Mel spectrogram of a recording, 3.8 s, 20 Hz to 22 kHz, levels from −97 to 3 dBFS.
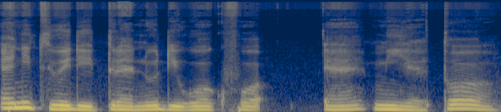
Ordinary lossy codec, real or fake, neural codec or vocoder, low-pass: none; fake; vocoder, 48 kHz, 128 mel bands, Vocos; none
